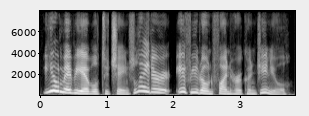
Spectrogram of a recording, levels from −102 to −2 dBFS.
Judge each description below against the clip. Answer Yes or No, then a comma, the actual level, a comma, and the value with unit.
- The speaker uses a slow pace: No, fast, 205 wpm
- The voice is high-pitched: Yes, high, 245 Hz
